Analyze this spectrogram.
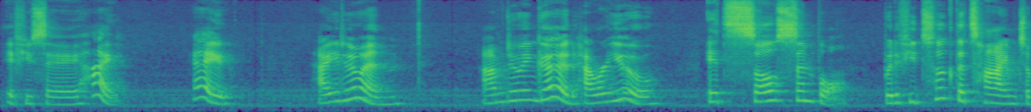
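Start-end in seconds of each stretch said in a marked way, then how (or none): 0.9-6.6 bright, rising casual greeting exchange; natural greeting tune. Shown as a demonstration. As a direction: model the question intonation. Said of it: "How do we say a question?".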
